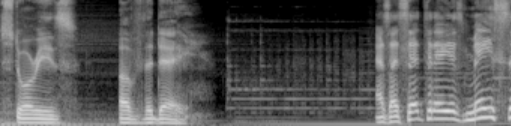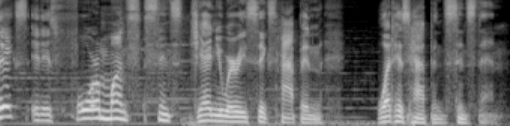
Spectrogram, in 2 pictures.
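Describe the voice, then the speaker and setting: A man hosts a live online show with music behind him. His delivery is theatrical and playful, with pitch that swings widely and a slow, drawn-out pace. He addresses his viewers directly, like a showman stretching his exclamations. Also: lively intonation, darkish tone. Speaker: host of a live streamed show. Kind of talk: live chat-show talk, greeting viewers by name.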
